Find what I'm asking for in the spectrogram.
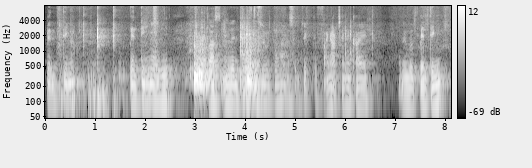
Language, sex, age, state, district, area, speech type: Manipuri, male, 18-30, Manipur, Chandel, rural, spontaneous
